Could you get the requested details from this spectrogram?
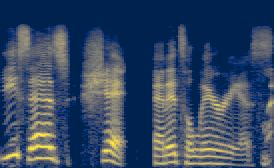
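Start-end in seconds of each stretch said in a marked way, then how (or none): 0.0-1.3 amused drawl. Real, not acted. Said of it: "amused emphasis".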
